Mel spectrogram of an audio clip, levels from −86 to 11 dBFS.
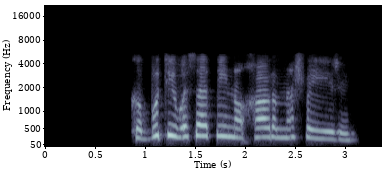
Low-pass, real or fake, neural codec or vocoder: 5.4 kHz; fake; codec, 16 kHz, 1.1 kbps, Voila-Tokenizer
